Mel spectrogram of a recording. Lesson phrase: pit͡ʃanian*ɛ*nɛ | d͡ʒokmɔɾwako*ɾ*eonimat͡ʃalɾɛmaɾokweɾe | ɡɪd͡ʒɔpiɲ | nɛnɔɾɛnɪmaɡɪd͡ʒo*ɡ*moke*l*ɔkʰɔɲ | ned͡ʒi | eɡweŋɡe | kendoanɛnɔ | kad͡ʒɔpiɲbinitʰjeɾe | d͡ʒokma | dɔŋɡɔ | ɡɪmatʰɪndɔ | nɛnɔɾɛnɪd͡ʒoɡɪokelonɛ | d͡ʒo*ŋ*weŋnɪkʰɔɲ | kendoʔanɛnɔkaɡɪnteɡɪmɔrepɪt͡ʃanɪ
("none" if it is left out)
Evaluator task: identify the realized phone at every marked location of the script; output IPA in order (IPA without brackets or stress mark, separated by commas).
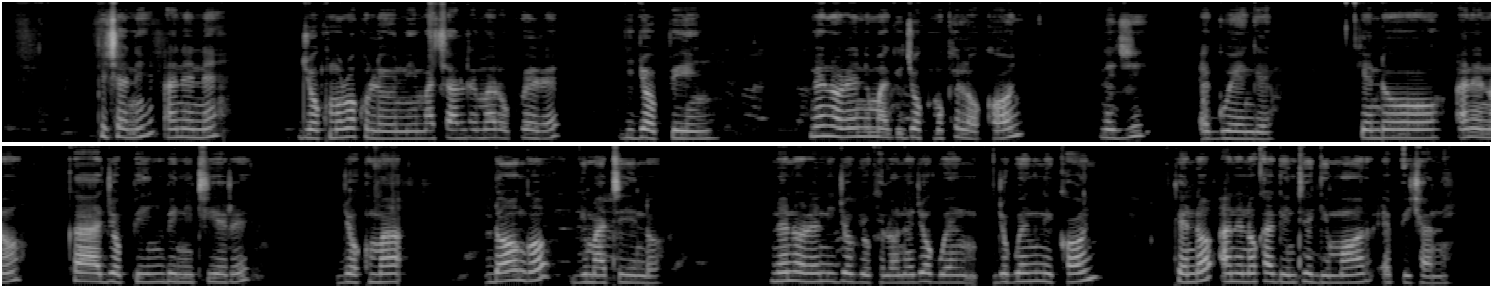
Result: ɛ, l, k, l, ɡ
